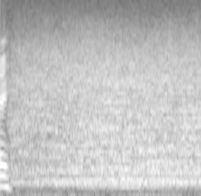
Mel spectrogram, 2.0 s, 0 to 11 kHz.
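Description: Formula 3000 racing cars' engines heard on a race broadcast as a steady, high drone with a haze of noise, growing slightly louder.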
